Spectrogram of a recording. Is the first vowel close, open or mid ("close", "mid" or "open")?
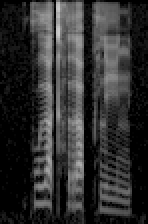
close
